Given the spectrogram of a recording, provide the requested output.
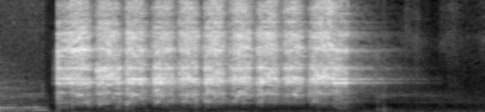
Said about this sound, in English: we're just gonna take a file and knock those off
